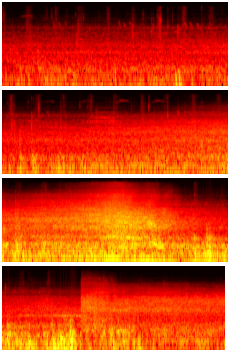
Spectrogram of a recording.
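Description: Highway traffic passing close by: a semi truck's noise builds, peaks about eleven seconds in and fades, then a second rush of traffic noise starts abruptly near the end.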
